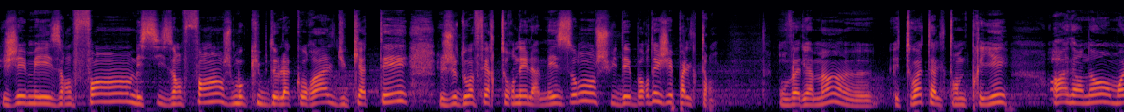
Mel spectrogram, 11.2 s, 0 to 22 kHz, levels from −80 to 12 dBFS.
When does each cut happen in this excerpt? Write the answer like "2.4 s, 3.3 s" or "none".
7.7 s, 8.0 s, 8.8 s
